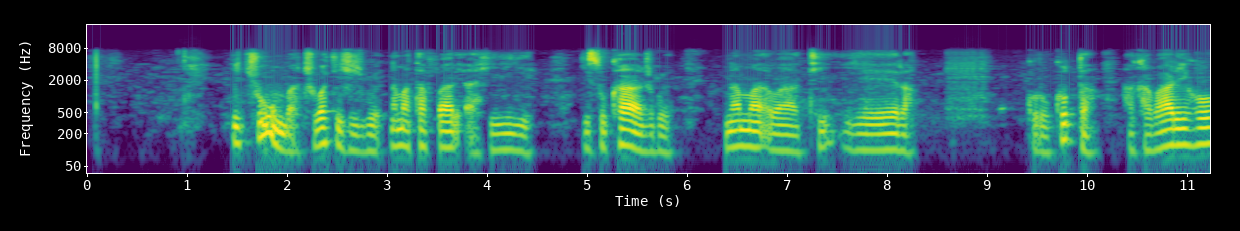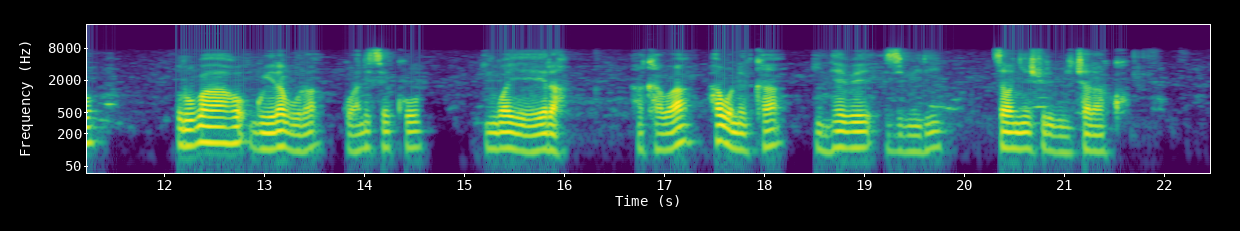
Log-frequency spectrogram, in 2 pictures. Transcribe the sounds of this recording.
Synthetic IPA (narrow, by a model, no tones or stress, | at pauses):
it͡ʃuːmba̰t͡ʃuːβakiʃid͡ʒɡwe̞namatafaːɾḭʔa̰hije̞ | ɡ̥isukʰad͡ʒɡwe̞ | nama̰βaːtʰije̞ːɾa | kuɾukuta | hakʰaβahaɾiɦo̞ | ɾuβaɦo̞ɡwiːɾaβuɾa | ɡ̥waːndit͡se̞kʰo̞ | iŋɡwaje̞ːɾa | hakʰaβahaβo̞ne̞kʰa | in̥e̞βe̞ziβiɾi | z̥aβaɲe̞ːʃuːɾiβit͡ʃaɾakʰo̥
